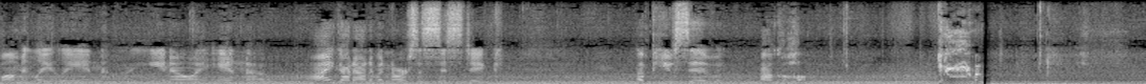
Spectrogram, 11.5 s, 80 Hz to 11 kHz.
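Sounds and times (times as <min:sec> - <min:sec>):
steady rumbling noise: 0:00.0 - 0:11.4
speech: 0:00.1 - 0:05.2, 0:06.4 - 0:08.3
short harsh coughing fit: 0:09.4 - 0:09.8.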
